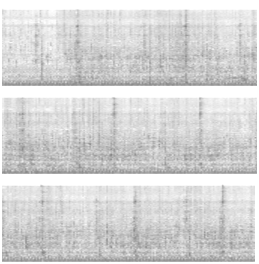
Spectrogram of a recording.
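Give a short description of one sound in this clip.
Water splashes steadily from a hand pump into a basin.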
